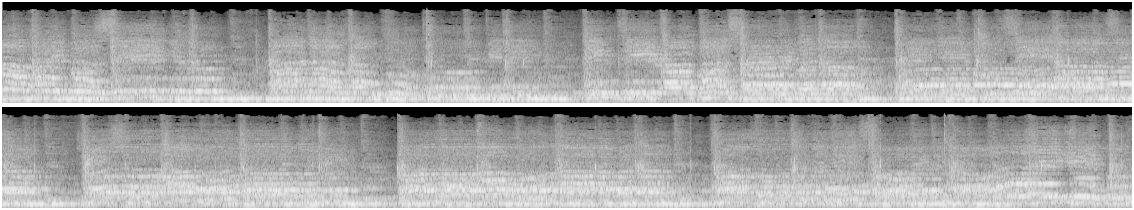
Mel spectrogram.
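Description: A small group choir singing a Christmas song together, accompanied by an acoustic guitar, with the singing carrying on without a break.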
